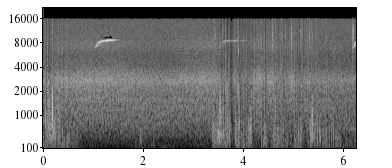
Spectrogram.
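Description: A common blackbird gives three thin, very high, drawn-out warning notes, spaced a couple of seconds apart, over a steady roar of wind or traffic.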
